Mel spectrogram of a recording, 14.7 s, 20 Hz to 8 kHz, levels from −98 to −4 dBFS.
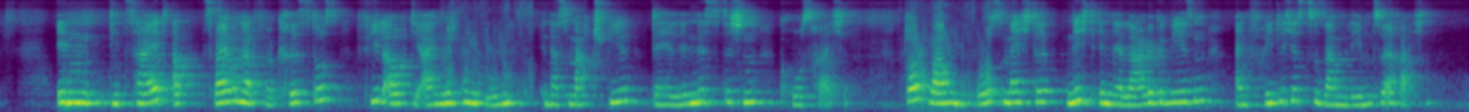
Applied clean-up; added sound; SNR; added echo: neural separator model SepFormer DNS4.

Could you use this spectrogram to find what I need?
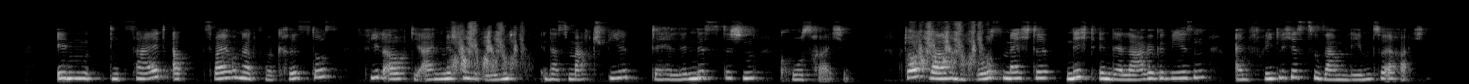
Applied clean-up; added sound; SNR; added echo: neural mask model DeepFilterNet 3.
